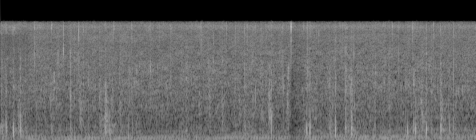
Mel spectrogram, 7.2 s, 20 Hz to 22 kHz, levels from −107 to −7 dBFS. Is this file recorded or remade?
remade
